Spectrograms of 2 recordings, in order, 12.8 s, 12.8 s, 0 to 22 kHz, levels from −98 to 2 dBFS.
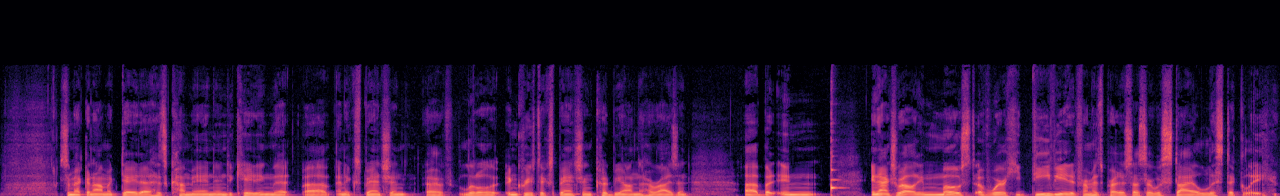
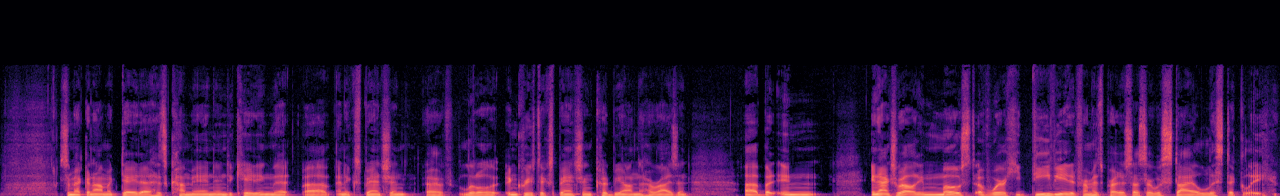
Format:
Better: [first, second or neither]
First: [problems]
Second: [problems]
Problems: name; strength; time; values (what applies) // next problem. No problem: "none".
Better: second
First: clattering dishes; noticeable; at 8.5 s; peak 3 dB below the speech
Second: none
